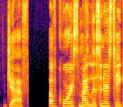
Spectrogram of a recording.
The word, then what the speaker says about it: Geoff: Last week I referred to one of the suspects as Geoff because his name was spelled Geoff. But guess what? Silly me, it's actually pronounced Jeff.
